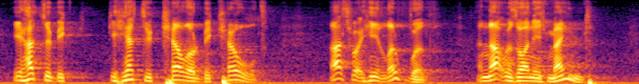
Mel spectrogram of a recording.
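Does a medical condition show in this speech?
Yes: cleft palate and cleft lip; frequent childhood hospital stays at dental hospital in Edinburgh.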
